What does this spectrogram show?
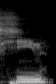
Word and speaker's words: heme: Because if it comes back and they can't use this protein, this heme protein, did I say it right that time? Heme. Yes. Like a meme.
